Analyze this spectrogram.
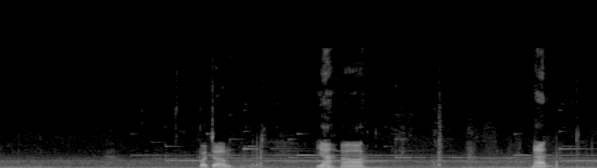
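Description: Wind chimes ringing, several steady tones overlapping and sustained, with short bursts of a man's voice.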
